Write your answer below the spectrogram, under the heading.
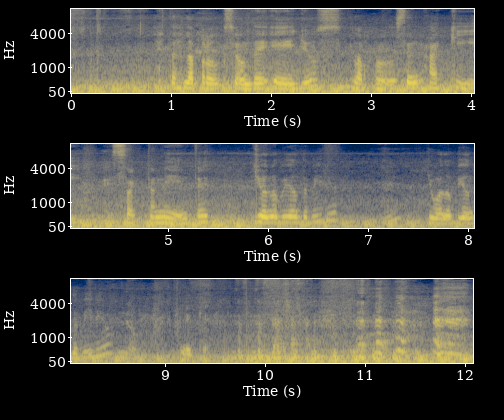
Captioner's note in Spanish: risas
